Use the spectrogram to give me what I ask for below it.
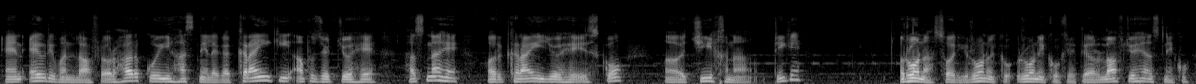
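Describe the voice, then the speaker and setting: A man with a Pakistani accent teaching from an English textbook, reading each sentence slowly and then explaining it in quick bursts, often checking in with "theek hai". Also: mid-range voice, vocal fry, a little mellow.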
